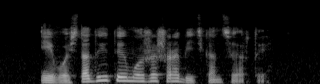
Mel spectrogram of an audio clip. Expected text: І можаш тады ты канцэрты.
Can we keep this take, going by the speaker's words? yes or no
no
